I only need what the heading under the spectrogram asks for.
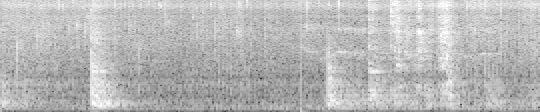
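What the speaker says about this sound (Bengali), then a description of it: "ভেন্ডি ভাজবো মিডিয়াম ফ্লেমে" Okra slices fry in hot oil over a medium flame, a steady close sizzle broken by a few scraping stirs of a spatula against the pan, with no voices.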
